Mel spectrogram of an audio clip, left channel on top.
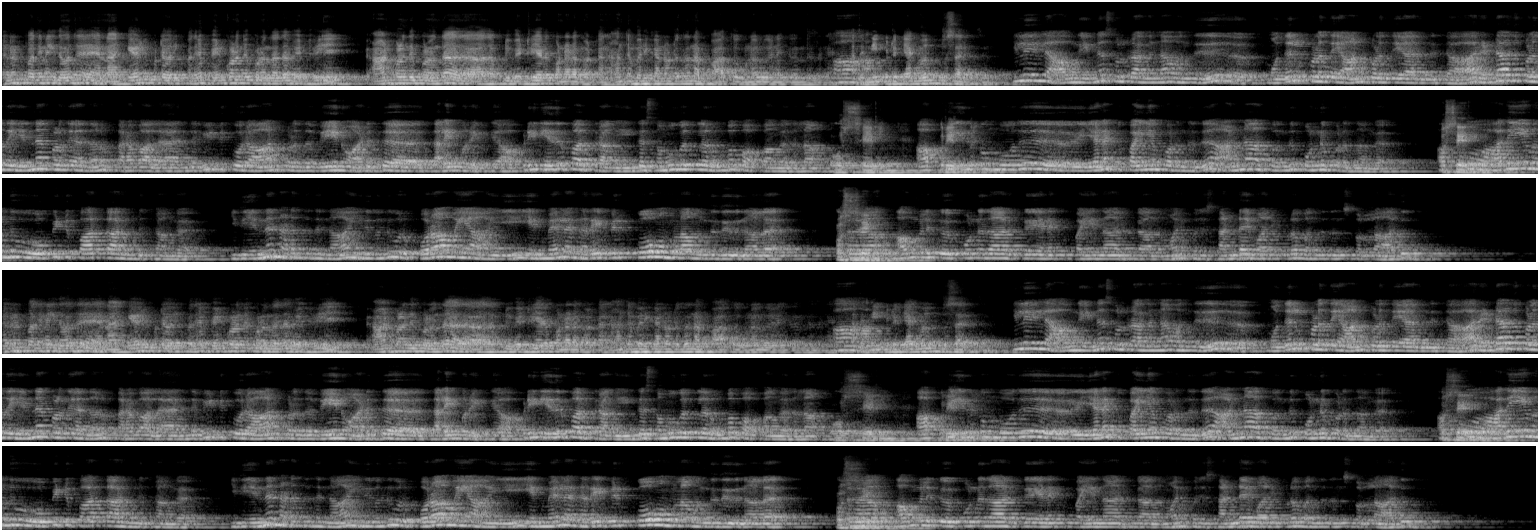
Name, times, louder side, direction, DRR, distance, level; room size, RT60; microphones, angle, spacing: voice 1, 0.0-3.4 3.6-9.9 23.6-24.5 24.7-25.2 29.7-30.2 39.1-39.6, left 1 dB, 65° left, 3 dB, 0.9 m, -21 dB
voice 2, 8.3-8.7 10.1-23.5 24.5-29.2 29.7-32.6 33.0-38.5 39.2-44.8, equal, 5° right, -3 dB, 0.7 m, -21 dB
6.8 x 3.7 x 4.2 m, 1.2 s
head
